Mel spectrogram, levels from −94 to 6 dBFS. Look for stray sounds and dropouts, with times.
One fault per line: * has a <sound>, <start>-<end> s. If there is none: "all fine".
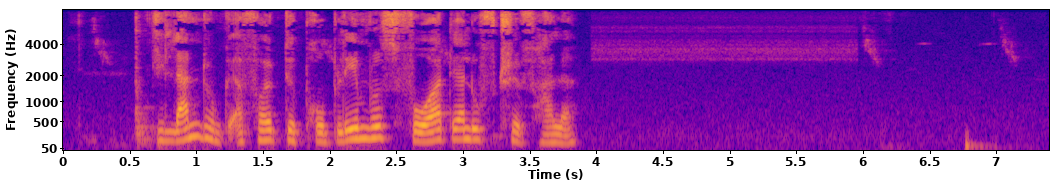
all fine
